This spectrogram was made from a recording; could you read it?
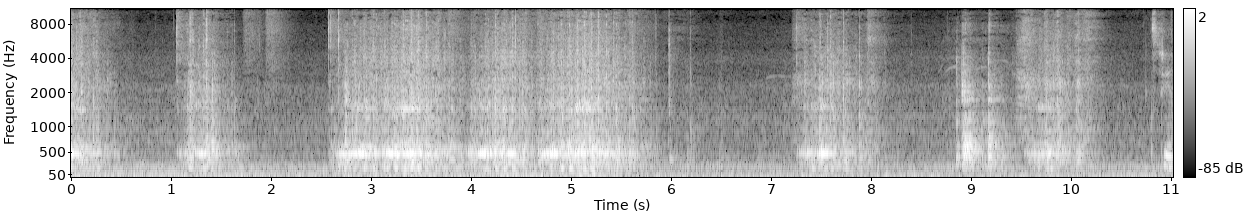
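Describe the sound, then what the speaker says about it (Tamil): A sewing machine runs a straight stitch along a folded kerchief in short bursts of quiet whirring, separated by pauses with faint fabric handling. "அப்படியே ஸ்ட்ரைட்டாக ஸ்டிச் பண்ணிடுங்க"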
